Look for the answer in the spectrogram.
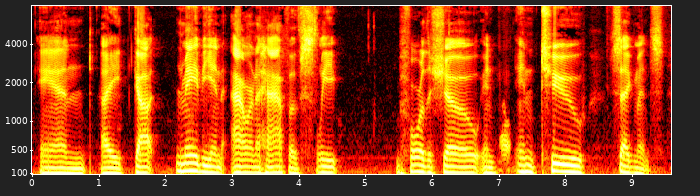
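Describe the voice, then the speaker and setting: Tired male livestream host with a low voice, slow and halting, full of fillers. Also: clean tone. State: tired from little sleep. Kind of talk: casual online panel chat.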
